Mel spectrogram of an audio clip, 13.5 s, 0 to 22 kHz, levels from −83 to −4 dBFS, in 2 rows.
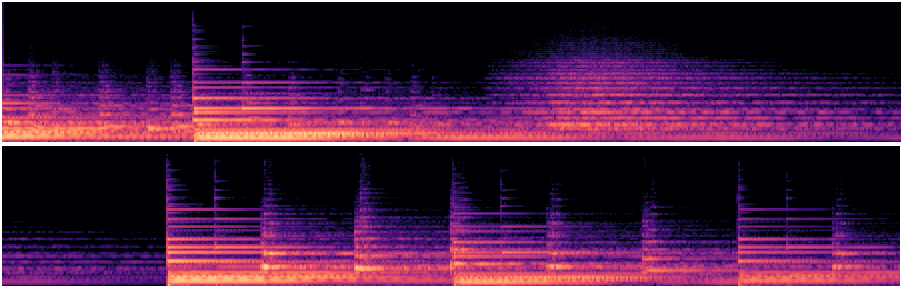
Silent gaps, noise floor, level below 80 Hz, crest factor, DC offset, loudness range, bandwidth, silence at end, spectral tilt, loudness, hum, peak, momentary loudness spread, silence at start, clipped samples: none; -54 dBFS; -46 dBFS; 18 dB; under 0.1%; 12 LU; 8 kHz; 0 s; -9 dB/octave; -21 LUFS; none; -2 dBFS; 17 LU; 0 s; under 0.1%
